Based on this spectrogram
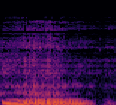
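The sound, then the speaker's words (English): A loud, rasping snore rumbles in one long, throaty breath of a sleeping person, then trails off into a quieter, softer exhale near the end. “I mean, you've had the background noise of random snoring and general sleeping, breathing, and so on.”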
